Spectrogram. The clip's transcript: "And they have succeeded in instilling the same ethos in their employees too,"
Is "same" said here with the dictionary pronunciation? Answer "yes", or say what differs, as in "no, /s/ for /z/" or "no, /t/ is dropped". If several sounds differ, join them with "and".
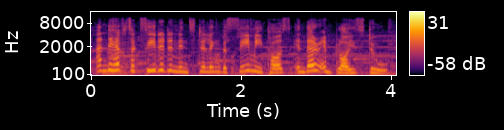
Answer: yes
